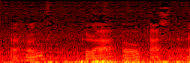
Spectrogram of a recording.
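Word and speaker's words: Ahangrahopasana: But we just don't do this Ahangrahapasana. Ahangrahapasana. Actually, I said it right.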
